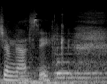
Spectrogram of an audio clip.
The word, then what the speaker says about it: Gymnastike: And like 3 out of 5 said gymnastique. And I was like, fine, it's gymnastique.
